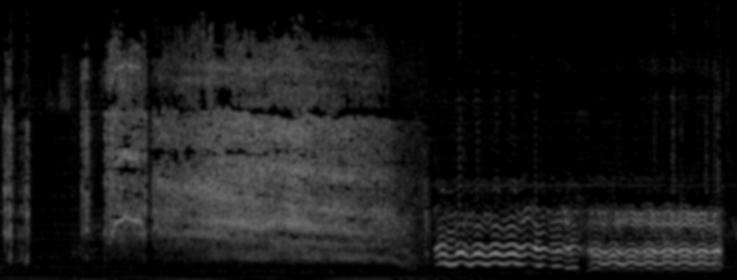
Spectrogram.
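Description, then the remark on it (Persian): An Australian lyrebird imitates mechanical sounds: sharp camera-shutter clicks and a steady buzzing chainsaw whir, then loud warbling, wavering whistles in repeated bursts. No one speaks. “یکی مثل همین پرنده استرالیایی باهوش که به این صورت تقلید صدا میکنه، صدای شاتل دوربین عکاسی، اره برقی، خواننده اپرا.”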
